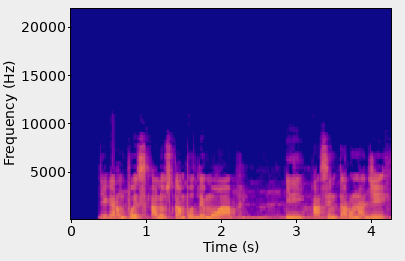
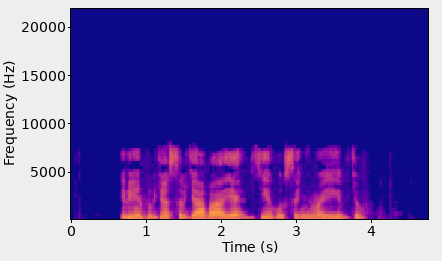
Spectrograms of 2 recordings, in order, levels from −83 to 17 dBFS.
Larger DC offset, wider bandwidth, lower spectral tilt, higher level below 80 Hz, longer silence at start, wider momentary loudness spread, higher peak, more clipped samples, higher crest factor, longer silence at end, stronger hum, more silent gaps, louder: neither; first, 9 kHz vs 8 kHz; first, -5.5 dB/octave vs -4 dB/octave; first, -40 dBFS vs -66 dBFS; second, 0.35 s vs 0.65 s; about the same, 11 LU vs 11 LU; about the same, -2 dBFS vs -2 dBFS; neither; about the same, 16 dB vs 16 dB; second, 0 s vs 0.85 s; neither; neither; about the same, -17 LUFS vs -17 LUFS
